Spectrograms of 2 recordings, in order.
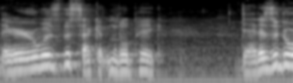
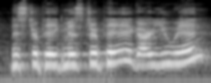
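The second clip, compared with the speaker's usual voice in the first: louder, lifted call at the door; 4 semitones higher, 4 dB louder than usual. Acted. Wolf calls to the pig in the stick house, raised call. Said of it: "I called".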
